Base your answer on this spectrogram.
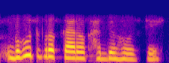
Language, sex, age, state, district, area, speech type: Odia, female, 45-60, Odisha, Nabarangpur, rural, conversation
